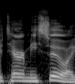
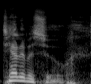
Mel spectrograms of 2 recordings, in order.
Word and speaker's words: tiramisu: And we were both wrong. It's tiramisu.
